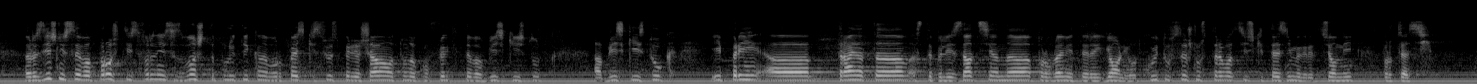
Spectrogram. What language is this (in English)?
Bulgarian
